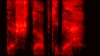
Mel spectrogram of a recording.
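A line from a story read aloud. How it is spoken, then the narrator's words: Whispered. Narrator (Russian): прошептал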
